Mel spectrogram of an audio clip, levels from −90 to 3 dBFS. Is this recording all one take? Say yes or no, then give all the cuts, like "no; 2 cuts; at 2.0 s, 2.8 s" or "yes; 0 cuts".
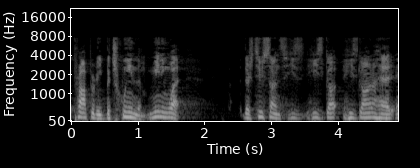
yes; 0 cuts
